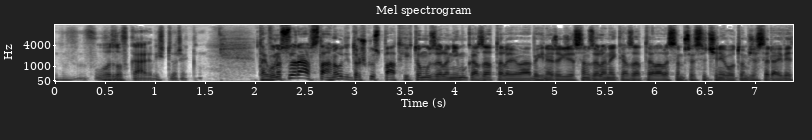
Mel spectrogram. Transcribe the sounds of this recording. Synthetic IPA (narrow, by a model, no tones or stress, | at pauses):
fʔṵvozofka̰ːɣɡdɪʃt̪orɛknut̪aɡvo̞nosɛt̪odaːfst̪aɦnowt̪ɪt̪ɾoʃkuspaːt̪kɪkt̪omuzɛlɛniːmukazat̪ɛlɪjojaːbɪxnɛrɛkɡʒɛsɛmzɛlɛnejkazat̪ɛlalɛsɛmpr̥ɛsvjɛt͡ʃɛnɪvo̞t̪o̞mʒɛsɛdajvjɛ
